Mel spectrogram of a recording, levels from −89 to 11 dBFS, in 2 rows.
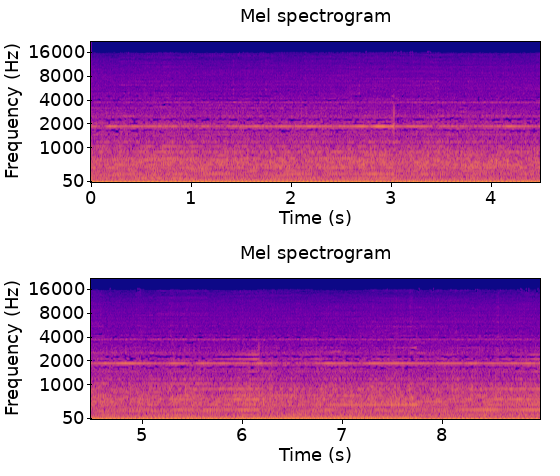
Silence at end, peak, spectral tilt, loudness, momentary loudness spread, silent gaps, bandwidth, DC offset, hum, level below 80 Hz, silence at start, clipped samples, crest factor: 0 s; -6 dBFS; -6 dB/octave; -25 LUFS; 2 LU; none; 14 kHz; 10%; none; -24 dBFS; 0 s; under 0.1%; 14 dB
